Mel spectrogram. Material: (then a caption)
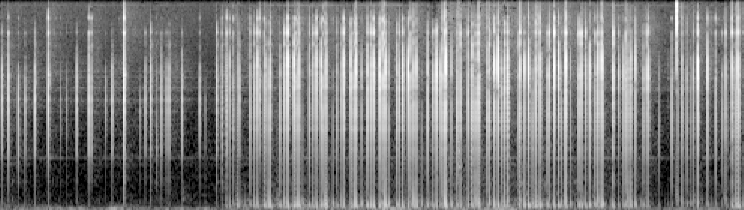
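Wood. A wooden object is tapped with silicone rubber pads worn on the fingertips. Sparse, dry taps in the first few seconds give way to a dense, rapid flurry of tapping. Each tap is a short click with a low thud and a bright edge, and no ring.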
